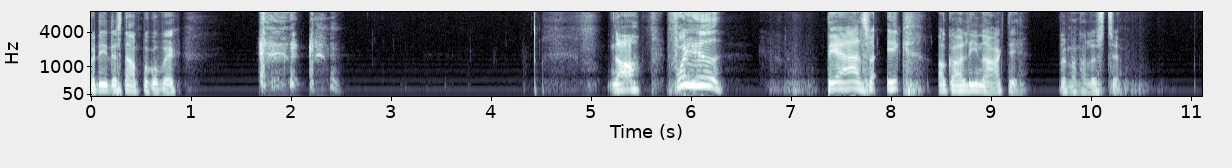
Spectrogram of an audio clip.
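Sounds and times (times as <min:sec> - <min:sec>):
speech: 0:00.0 - 0:01.1, 0:05.2 - 0:06.4, 0:07.4 - 0:10.5
person coughing: 0:01.7 - 0:02.6.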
